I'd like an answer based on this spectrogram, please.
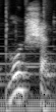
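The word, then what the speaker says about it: München: জার্মানির বায়ান রাজ্যের রাজধানী জার্মান ভাষায় শহরটির নামের উচ্চারণ মনশান শহরটির ঈশার নদীর তীরে বেভারিও আলস এর উত্তরে অবস্থিত।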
